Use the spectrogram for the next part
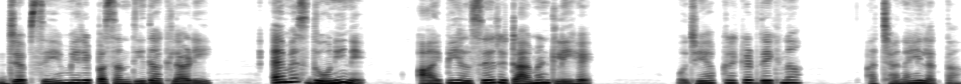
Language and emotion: Urdu, sad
